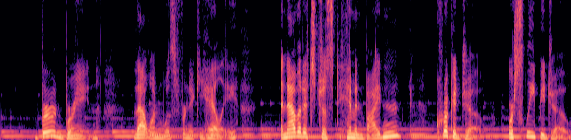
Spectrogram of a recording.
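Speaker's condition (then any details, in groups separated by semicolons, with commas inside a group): No condition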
